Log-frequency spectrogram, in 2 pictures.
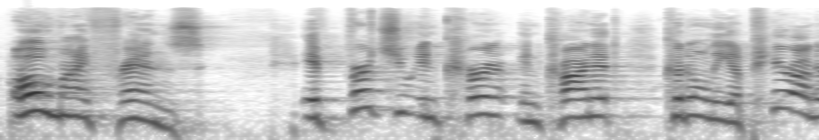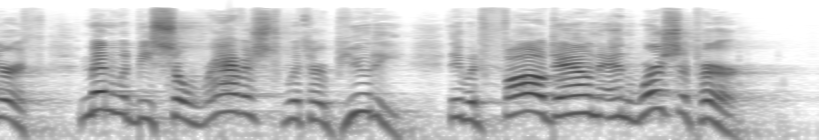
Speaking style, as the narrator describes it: he exclaimed

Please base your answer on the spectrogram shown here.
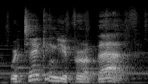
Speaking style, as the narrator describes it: said the guard

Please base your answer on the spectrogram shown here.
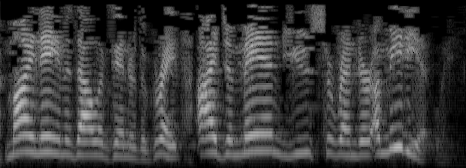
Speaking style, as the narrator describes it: Alexander, in his humble spirit, shouted up to this king and said

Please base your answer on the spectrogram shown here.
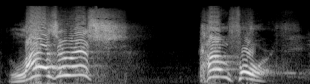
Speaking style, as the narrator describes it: cried with a loud voice

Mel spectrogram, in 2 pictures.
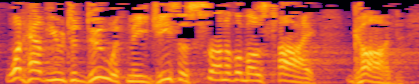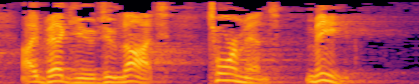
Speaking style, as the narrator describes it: cried out and fell down before him and said with a loud voice

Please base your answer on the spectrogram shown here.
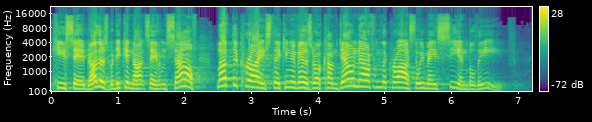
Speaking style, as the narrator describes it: the chief priests with the scribes mocked him to another, saying

